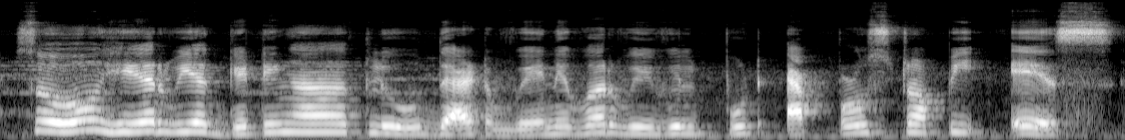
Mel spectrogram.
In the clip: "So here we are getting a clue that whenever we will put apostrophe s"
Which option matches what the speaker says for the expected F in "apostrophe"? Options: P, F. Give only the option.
P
